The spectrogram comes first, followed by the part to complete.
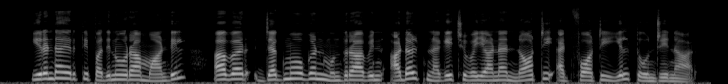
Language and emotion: Tamil, neutral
